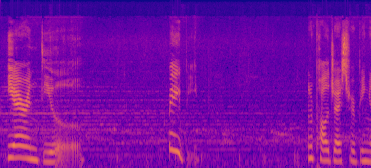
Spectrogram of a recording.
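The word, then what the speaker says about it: Eärendil: The dots indicating that the vocals next to each other should be pronounced individually. So, Irondale. Irondil.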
